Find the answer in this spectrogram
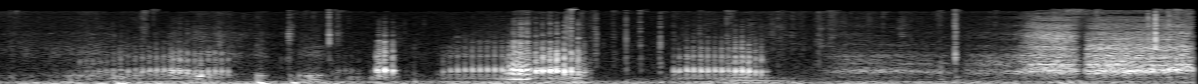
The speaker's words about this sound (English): The last thing people expect is this brolger slowly waltzes up to them, is a growling, pecking, hissing monster.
